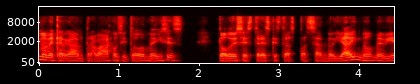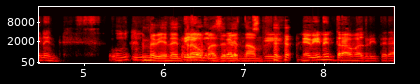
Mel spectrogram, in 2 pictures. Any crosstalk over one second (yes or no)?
yes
